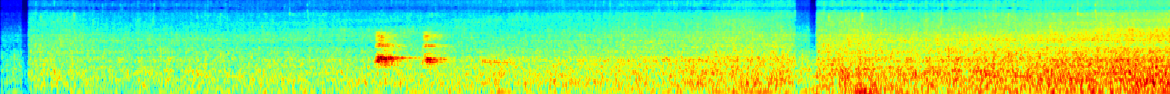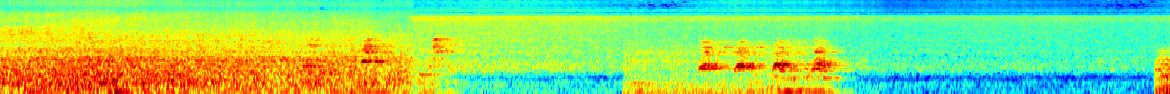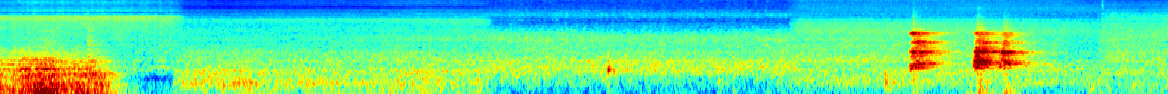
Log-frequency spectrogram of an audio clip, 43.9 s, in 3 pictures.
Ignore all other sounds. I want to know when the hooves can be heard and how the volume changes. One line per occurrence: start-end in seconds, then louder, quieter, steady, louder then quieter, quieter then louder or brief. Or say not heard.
not heard.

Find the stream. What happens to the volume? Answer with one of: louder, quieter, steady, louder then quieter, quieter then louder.
louder then quieter.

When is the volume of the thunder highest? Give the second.
30 s.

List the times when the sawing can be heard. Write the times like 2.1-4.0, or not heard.
not heard.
